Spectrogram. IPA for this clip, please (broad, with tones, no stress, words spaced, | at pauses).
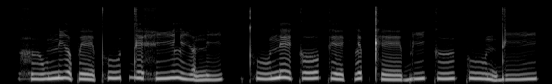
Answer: hɯː˩˧w ni˥˨ə̯peː˧˩ pʰuː˧˥t̚de˥˨hiː˧˥ li˧˩ə̯ni˩˧ | t̪ʰuː˩˧ne˥˨kɤː˧˥keː˧˩k̚ le˧˥p̚kʰeː˩ biː˧˥kɯː˧˥ kuː˥˨ndiː˧˥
